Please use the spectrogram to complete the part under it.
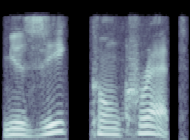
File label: "musique concrete", English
